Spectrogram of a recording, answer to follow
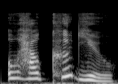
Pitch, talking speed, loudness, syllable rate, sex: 245 Hz, 200 wpm, -15 LUFS, 3.9 syllables/s, female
